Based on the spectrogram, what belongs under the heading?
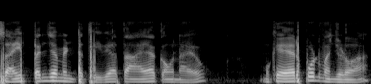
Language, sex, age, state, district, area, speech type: Sindhi, male, 30-45, Delhi, South Delhi, urban, spontaneous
